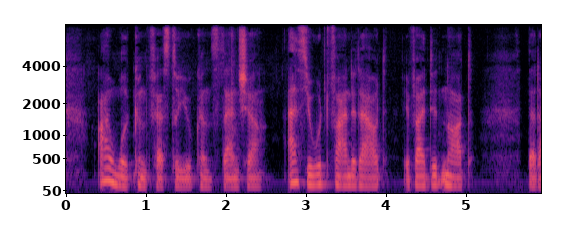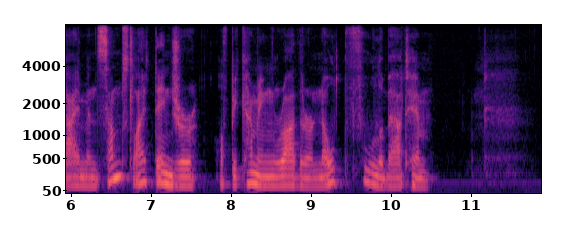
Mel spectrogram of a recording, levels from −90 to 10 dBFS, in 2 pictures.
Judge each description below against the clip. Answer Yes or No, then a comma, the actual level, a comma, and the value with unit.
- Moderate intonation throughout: Yes, average, 3.3 semitones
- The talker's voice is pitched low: Yes, low, 115 Hz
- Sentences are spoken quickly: No, average, 155 wpm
